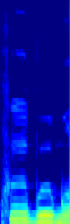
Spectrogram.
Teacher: 무는 어디에서 나는 소리예요? 아까 프, 브, 무 할 때 양입술에서 나죠. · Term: 바일레이비얼 네이절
